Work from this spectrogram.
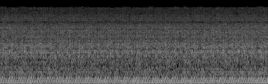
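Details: Toyota Avanza at idle with a light, fast ticking over a busy engine note; valve clearances measured at 0.40–0.45 mm against a 0.30 standard, loose exhaust valve chatter; piston slap also suspected.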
